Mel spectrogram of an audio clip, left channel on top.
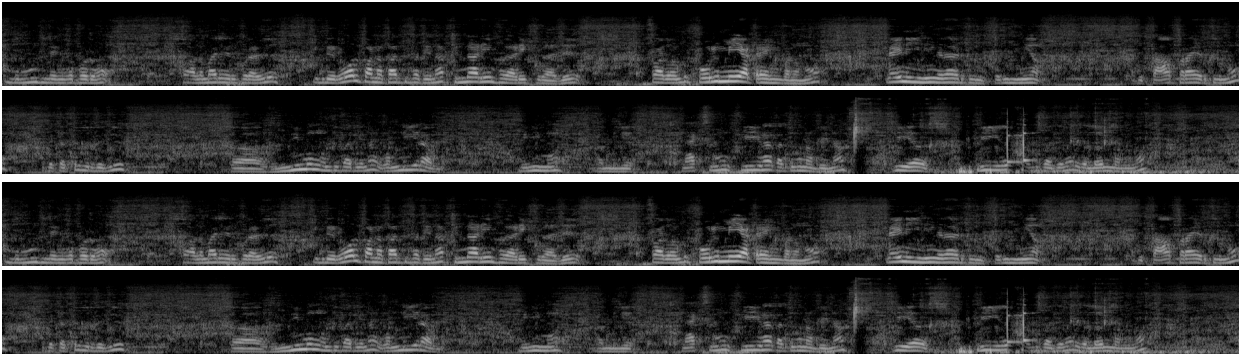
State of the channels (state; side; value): identical; both; correlation 1.00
